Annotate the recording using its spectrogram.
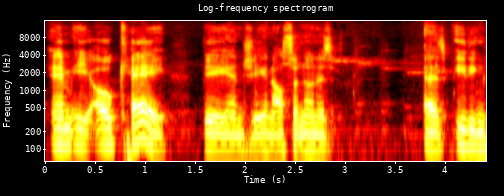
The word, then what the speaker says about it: mukbang: I'm ready for some mukbang. Don't you have to say it like that? Mukbang. – I think that's the pronunciation. Yeah, mukbang.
